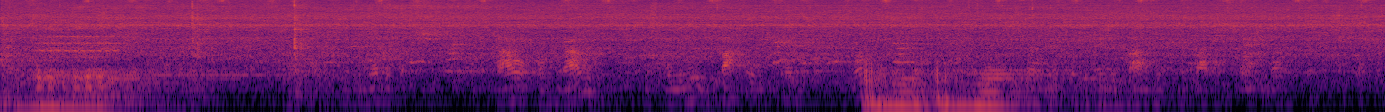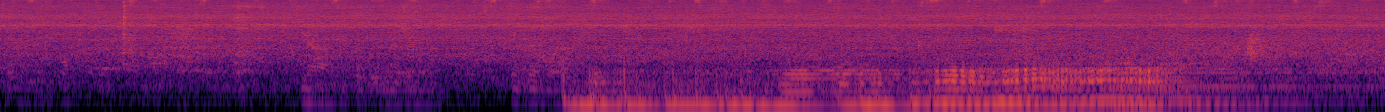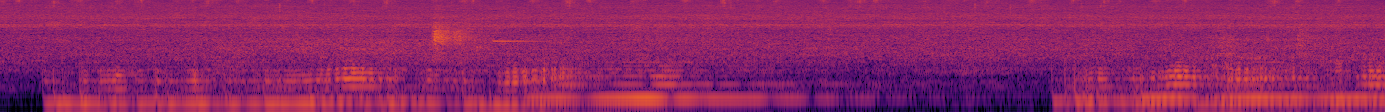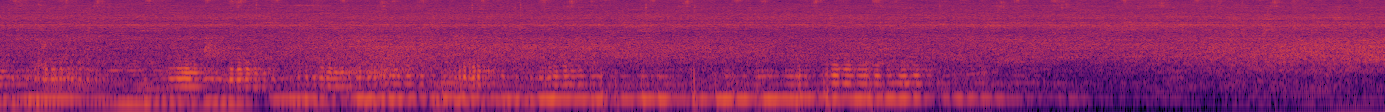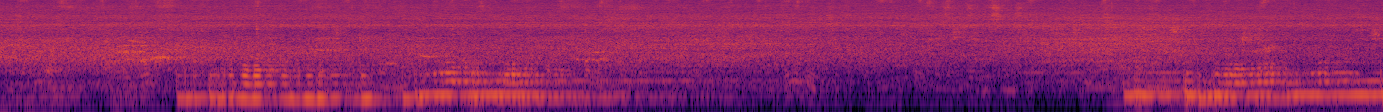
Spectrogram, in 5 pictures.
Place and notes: Kosovelova ulica, Nova Gorica, Slovenia - BIO AKUSTIČNI SIGNALI GORIŠKIH VRTNIC
Tisto sončno popoldne sem s prijateljico v centru Nove Gorice snemal sejo Bioloških Ritmov in Signalov Goriških Vrtnic. Ritmi in frekvence so se skozi čas spreminjale, kar nama je lepo dalo vedet v kakšnem vzdušju so takrat bile vrtnice. Posnetek v živo je dolg priblizno eno urco, uraden posnetek (brez zvokov okolice, zivali, ljudi in avtomobilov) bo naknadno tudi še objavljen v boljši studijski zvočni kvaliteti.
Več informacij o poteku snemanja in strukturah Bioloških Ritmov Vrtnic iz tistega popoldneva bodo še naknadno objavljene tudi na moji spletni strani..
Slovenija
